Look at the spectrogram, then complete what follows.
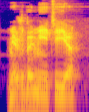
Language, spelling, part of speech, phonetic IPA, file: Russian, междометия, noun, [mʲɪʐdɐˈmʲetʲɪjə], Ru-междометия.ogg
- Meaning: inflection of междоме́тие (meždométije): 1. genitive singular 2. nominative/accusative plural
